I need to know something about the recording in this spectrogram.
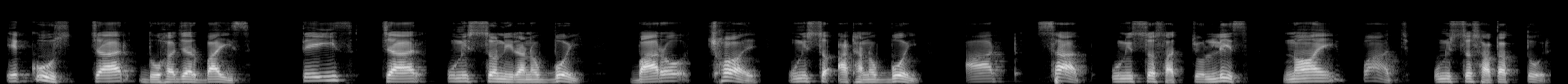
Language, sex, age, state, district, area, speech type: Bengali, male, 60+, West Bengal, Purulia, rural, spontaneous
